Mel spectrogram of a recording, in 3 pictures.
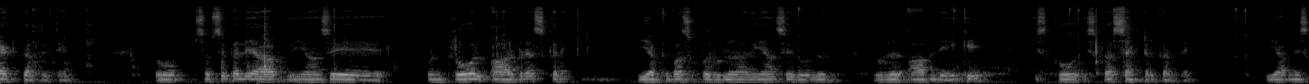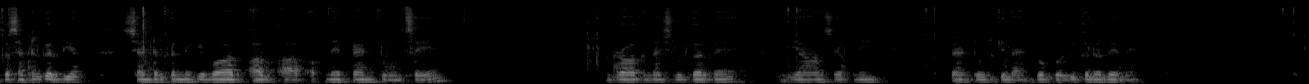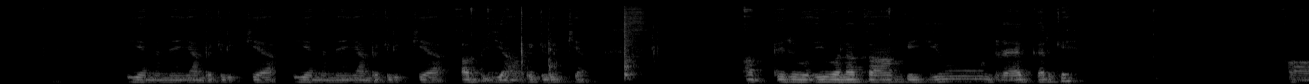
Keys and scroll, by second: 2.7 ctrl+r, 16.7 p.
